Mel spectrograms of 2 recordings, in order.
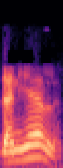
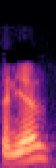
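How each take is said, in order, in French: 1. Le prénom est dit plus fort. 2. Le prénom est dit à volume normal.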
